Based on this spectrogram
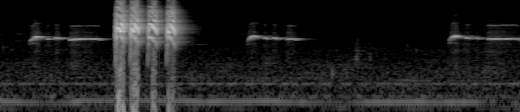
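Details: A moulting pet parrot, described as angry, gives three clear, slightly falling whistles spaced a few seconds apart, with a burst of four harsh, raspy squawks after the first whistle.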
